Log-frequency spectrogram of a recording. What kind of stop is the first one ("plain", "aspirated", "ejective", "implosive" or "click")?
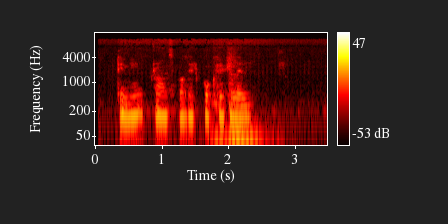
plain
